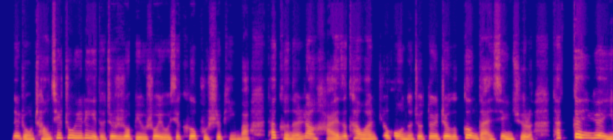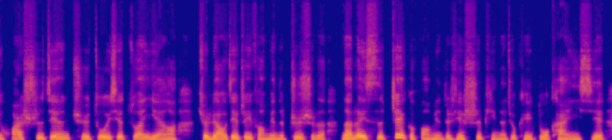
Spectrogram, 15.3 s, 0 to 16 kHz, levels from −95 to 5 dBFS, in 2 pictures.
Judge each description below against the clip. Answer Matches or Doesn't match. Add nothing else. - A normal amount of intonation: Matches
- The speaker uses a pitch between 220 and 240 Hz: Doesn't match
